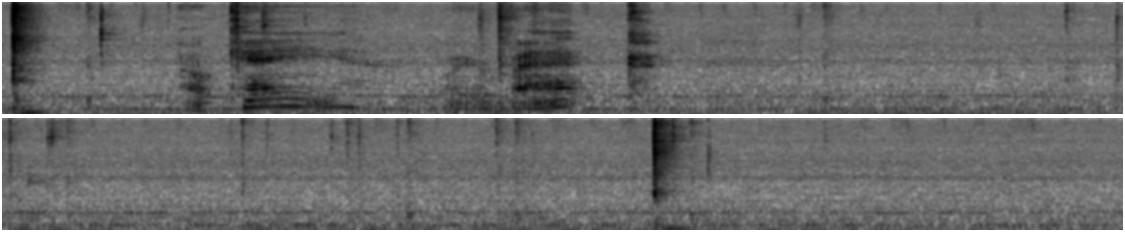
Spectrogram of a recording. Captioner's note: typing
